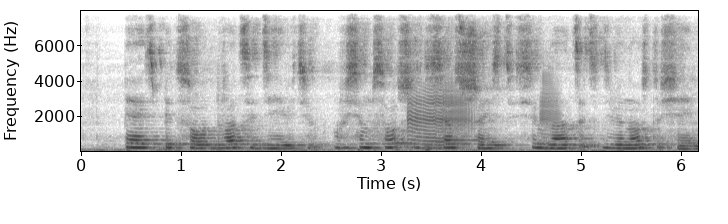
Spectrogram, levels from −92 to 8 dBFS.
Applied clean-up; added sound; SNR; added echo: none; Fart; 9 dB; reverberation time 0.9 s.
